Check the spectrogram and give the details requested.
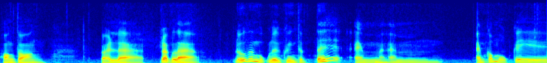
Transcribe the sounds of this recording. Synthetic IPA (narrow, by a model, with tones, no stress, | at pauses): hwaː˨˩nt̪waː˨˩n | ɣɔ̰˧˨jlaː˨˩ | zə˦˥t̚laː˨˩ | ɗo˨˦jvəː˨˦jmo˨˩t̚lɨ̰˧˨jxwi˧ənt̪ʰɨ˨˩k̚t̪e˨˦ʔɛ˧mʔɛ˧m | ʔɛ˧mkɔ˨˦mo˨˩t̚kaː˨˦j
